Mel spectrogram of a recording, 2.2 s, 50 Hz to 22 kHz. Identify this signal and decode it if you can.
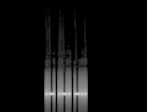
Morse code, heard as a keyed tone, about 50 wpm, 700 Hz. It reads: ARD
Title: Top Three Letter Combinations in Words 50wpm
